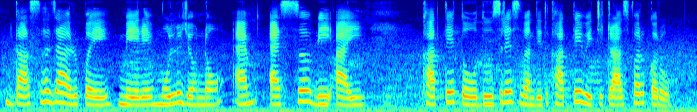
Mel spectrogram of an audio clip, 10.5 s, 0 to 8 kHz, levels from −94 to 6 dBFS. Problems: constant background noise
